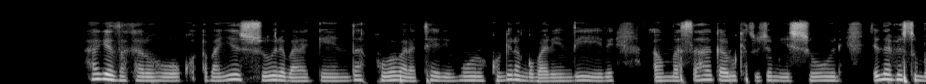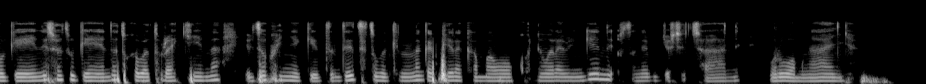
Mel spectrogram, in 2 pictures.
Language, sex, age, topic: Rundi, female, 18-24, education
